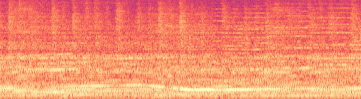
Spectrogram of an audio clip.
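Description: A race car engine in the Forza racing video game holds a steady, loud drone with a pitch that dips and then settles, running continuously with no talk over it.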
